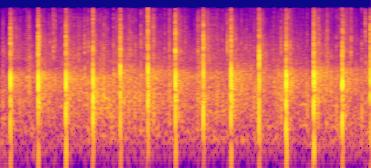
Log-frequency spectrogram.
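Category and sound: crowd, audience applause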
